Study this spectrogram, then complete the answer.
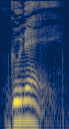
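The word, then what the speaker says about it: gune (γυνή): It sounds a lot like gune. It's gune. To help you out, I call it June. G-U-N long E.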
